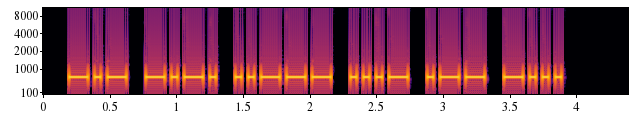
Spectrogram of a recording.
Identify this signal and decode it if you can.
Morse code, heard as a keyed tone, about 25 wpm, 700 Hz. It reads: KC2VWB
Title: USA Call Signs - 6 Characters - Repeated 3x - 25wpm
